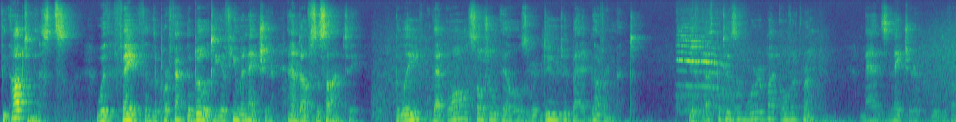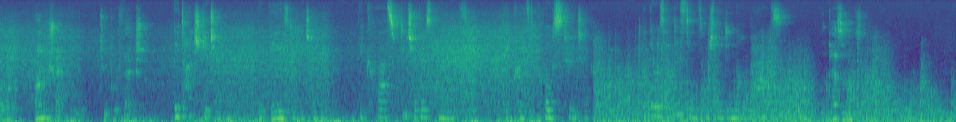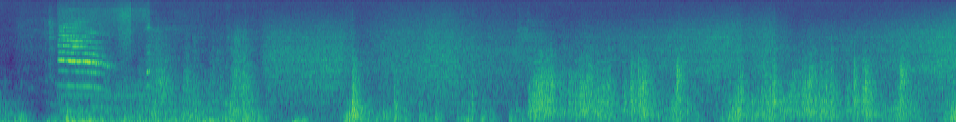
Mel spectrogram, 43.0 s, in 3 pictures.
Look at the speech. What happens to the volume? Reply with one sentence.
The volume of the speech goes down.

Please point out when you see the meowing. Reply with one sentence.
The meowing can be heard from 10.1 to 11.2 s and from 29.5 to 30.9 s.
